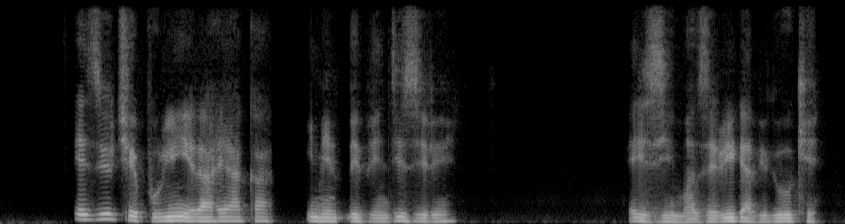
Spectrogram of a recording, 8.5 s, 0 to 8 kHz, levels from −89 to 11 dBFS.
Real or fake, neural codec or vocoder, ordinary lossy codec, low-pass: fake; codec, 16 kHz, 0.8 kbps, ZipCodec; none; none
